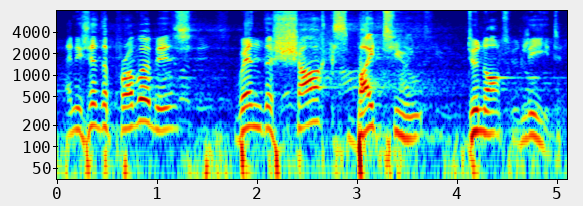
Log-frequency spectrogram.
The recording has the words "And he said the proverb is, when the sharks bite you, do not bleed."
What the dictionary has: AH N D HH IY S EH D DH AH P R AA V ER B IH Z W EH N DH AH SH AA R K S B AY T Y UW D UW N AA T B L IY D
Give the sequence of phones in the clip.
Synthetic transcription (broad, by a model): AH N HH IY S EH D DH AH P R AA V ER B IH Z W EH N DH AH SH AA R K S B AY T Y UW D UW N AA T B L IY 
